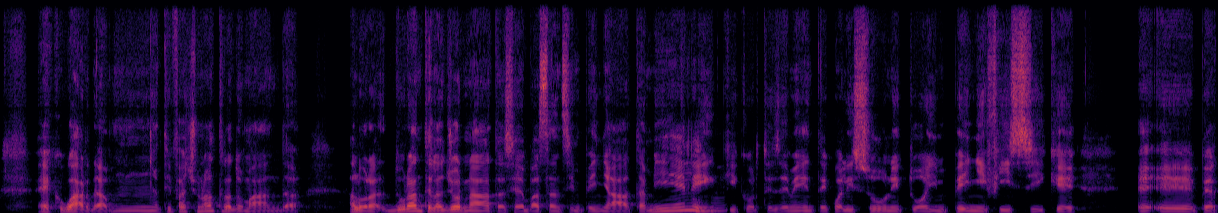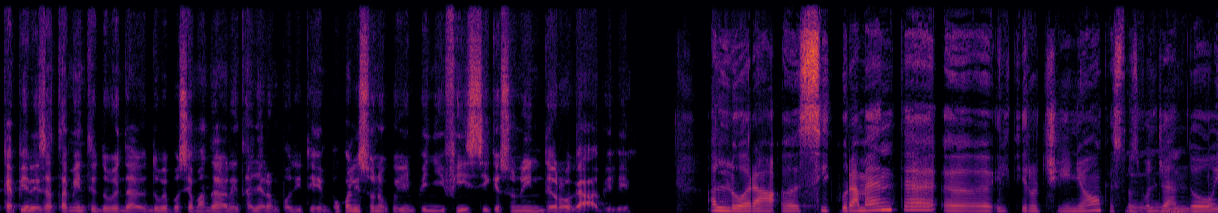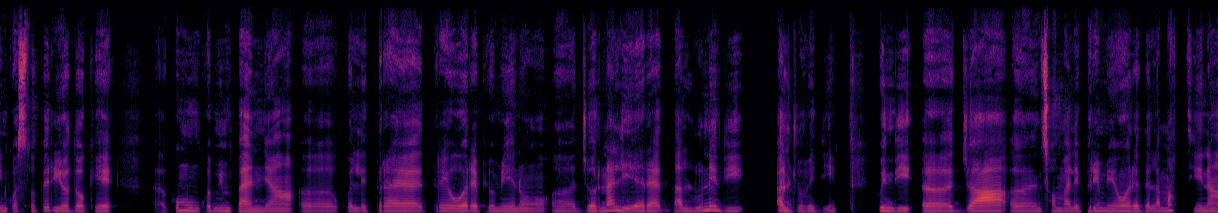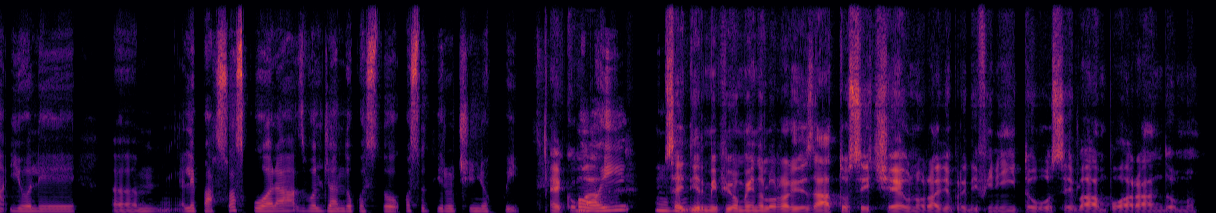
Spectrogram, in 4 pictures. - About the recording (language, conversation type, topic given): Italian, advice, Come posso trovare tempo per i miei hobby quando lavoro e ho una famiglia?
- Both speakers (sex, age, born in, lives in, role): female, 30-34, Italy, Italy, user; male, 50-54, Italy, Italy, advisor
- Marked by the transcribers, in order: none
